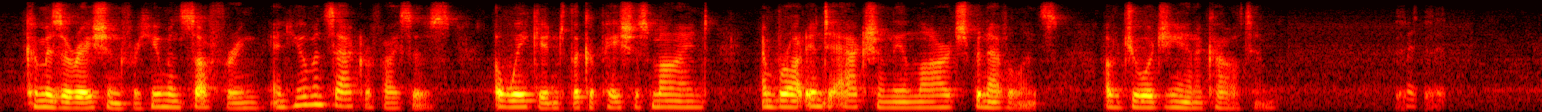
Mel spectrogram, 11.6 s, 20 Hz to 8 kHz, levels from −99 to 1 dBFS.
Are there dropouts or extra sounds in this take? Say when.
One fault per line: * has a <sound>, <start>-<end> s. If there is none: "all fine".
* has a laugh, 10.5-10.9 s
